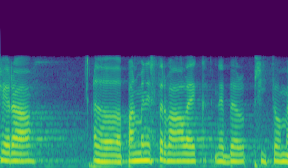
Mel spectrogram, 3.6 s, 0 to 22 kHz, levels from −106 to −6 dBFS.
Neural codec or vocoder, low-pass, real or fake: none; 5.4 kHz; real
